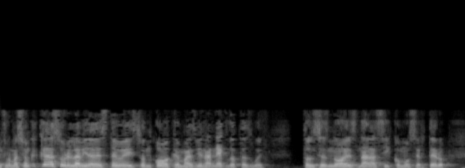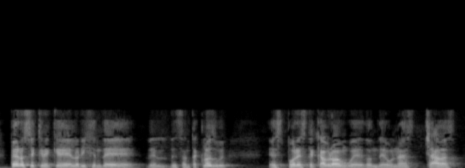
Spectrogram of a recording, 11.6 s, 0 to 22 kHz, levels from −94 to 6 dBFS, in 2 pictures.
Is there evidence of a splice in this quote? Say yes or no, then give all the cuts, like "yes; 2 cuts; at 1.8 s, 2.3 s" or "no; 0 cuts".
no; 0 cuts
